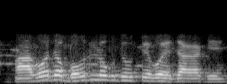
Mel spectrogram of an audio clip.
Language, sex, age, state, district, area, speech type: Odia, male, 45-60, Odisha, Nuapada, urban, conversation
